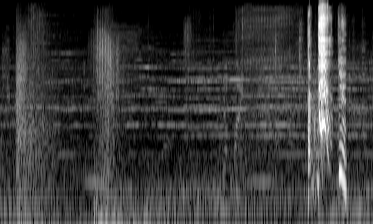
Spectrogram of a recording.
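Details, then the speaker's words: Sneeze: a man, announcing he has to sneeze, gives one sudden explosive sneeze followed by a brief voiced sound, over quiet game music. "I have to sneeze."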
